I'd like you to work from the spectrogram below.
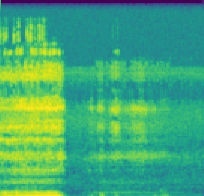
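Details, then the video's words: Pocky, a baby American Pit Bull Terrier asleep with eyes showing white, gives one loud rattling snore that stops abruptly, followed by faint soft snuffles and clicks. "白目をひん剥いて、いびきをかいて 眠るアメリカンピットブルテリアの赤ちゃん"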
